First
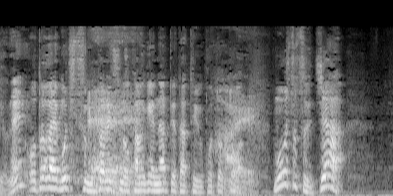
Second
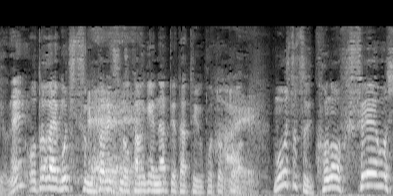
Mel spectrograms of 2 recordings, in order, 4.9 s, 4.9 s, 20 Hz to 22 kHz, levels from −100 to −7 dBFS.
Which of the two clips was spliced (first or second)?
second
